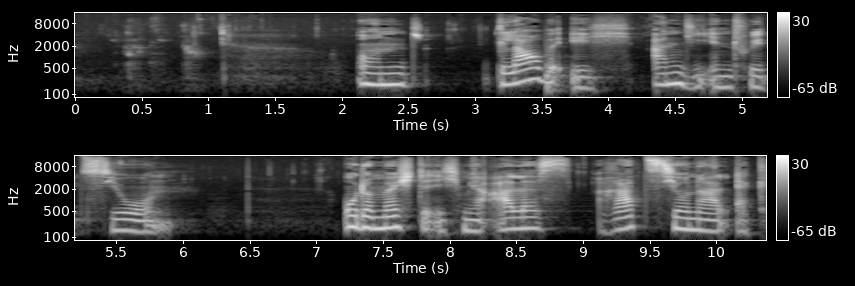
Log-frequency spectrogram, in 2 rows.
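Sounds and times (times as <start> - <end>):
person pouring water into a glass: 0.0 - 1.5
speech: 2.2 - 6.0, 7.2 - 10.3.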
